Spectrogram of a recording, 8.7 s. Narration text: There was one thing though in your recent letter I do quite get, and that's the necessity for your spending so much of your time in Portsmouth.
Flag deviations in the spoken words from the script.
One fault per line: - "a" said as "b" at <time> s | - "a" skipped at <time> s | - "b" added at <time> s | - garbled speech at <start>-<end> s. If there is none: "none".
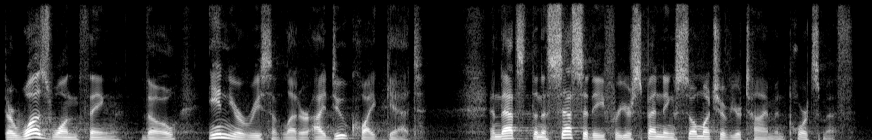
none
